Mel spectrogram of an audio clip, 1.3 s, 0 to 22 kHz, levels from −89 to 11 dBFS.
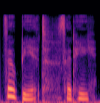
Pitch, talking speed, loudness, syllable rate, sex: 200 Hz, 240 wpm, -20 LUFS, 4.8 syllables/s, female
